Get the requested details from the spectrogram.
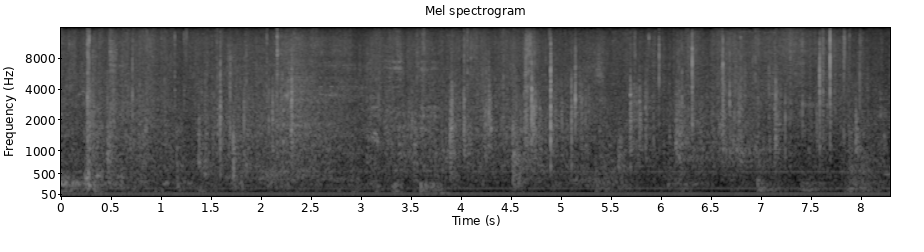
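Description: A man speaks quietly through a microphone in a large echoing room.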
